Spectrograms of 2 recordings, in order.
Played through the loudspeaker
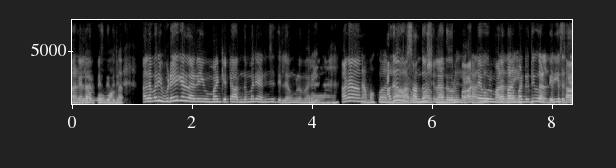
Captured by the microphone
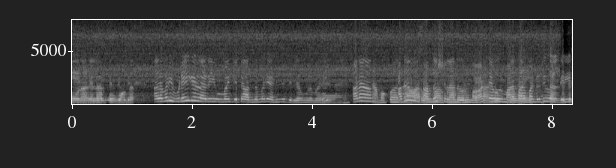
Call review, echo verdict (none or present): present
